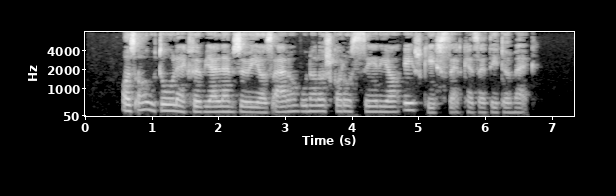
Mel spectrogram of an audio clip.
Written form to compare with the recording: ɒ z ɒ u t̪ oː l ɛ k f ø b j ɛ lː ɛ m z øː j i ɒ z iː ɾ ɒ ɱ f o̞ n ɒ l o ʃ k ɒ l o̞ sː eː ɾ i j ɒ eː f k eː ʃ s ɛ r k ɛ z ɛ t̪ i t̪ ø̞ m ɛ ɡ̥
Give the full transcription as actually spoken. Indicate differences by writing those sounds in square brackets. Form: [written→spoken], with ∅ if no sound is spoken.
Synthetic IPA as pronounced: ɒ z ɒ u t̪ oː l ɛ k f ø b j ɛ lː ɛ m z øː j i ɒ z [iː→aː] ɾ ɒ ɱ [f→v] o̞ n ɒ l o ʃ k ɒ [l→ɾ] o̞ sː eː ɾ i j ɒ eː [f→ʃ] k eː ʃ s ɛ r k ɛ z ɛ t̪ i t̪ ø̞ m ɛ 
